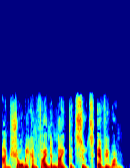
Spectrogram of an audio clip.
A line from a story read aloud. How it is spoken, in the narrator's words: said Hermione slightly impatiently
